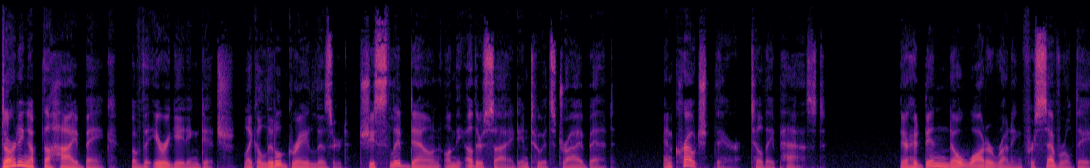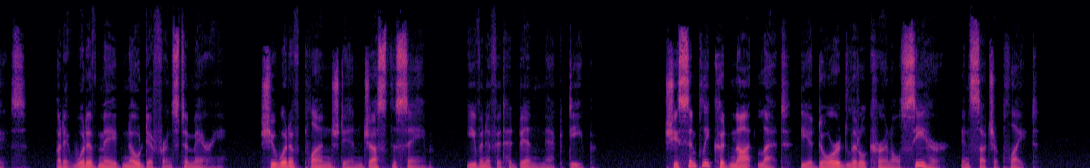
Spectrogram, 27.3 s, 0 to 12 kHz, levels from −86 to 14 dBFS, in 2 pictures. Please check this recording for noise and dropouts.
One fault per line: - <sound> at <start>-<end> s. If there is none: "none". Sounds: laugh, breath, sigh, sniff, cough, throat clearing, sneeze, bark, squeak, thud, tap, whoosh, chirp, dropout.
none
